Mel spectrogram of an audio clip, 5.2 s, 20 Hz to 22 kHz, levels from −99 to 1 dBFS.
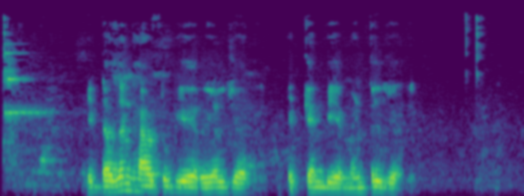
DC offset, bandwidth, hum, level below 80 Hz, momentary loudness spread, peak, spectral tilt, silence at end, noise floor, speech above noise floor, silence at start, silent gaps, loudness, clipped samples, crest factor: under 0.1%; 16 kHz; none; -70 dBFS; 21 LU; -2 dBFS; -5.5 dB/octave; 1.25 s; -57 dBFS; 39 dB; 0.05 s; none; -20 LUFS; under 0.1%; 18 dB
